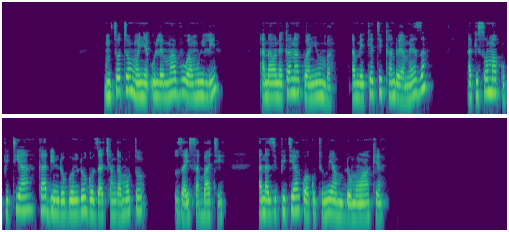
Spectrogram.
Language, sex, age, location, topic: Swahili, female, 36-49, Nairobi, education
